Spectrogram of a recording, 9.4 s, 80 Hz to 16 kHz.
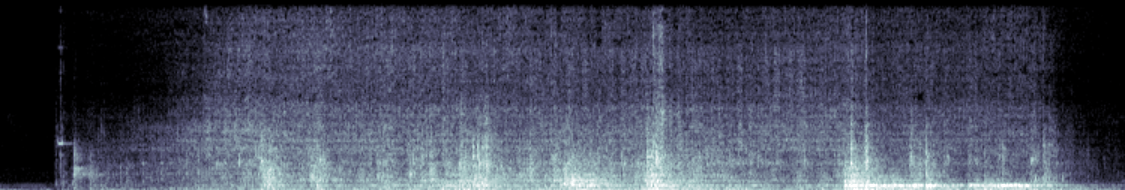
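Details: Centurion D6 Smart sliding gate motor on a steel sliding gate, running at normal speed: a rough, rolling scrape that surges and fades as the gate travels; noise attributed to the steel ground track, and slowing the motor is the fix.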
